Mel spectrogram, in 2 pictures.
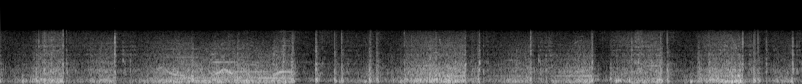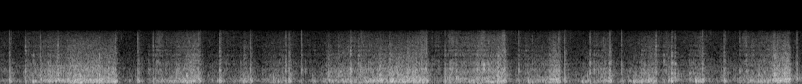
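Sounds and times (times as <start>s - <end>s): fireworks shells bursting: 0.0s - 16.0s.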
